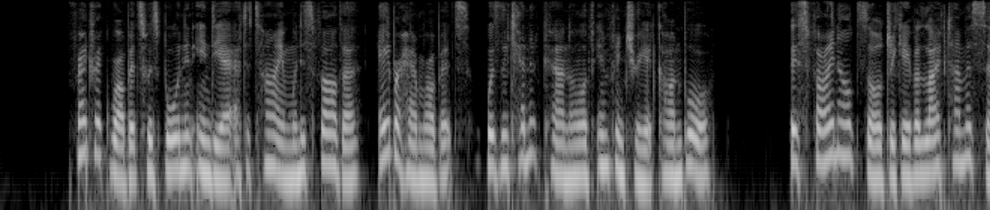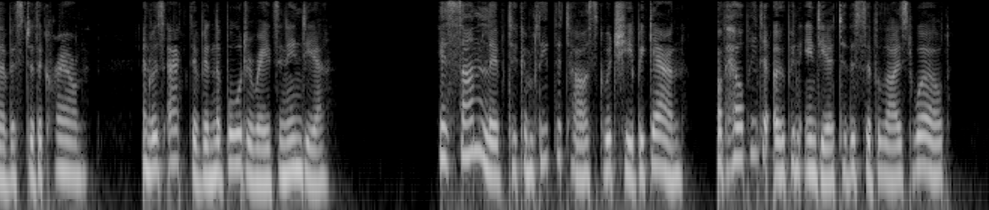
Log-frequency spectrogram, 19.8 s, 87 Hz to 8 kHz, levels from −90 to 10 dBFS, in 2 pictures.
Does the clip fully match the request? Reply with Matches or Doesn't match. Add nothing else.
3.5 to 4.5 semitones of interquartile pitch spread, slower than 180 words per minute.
Doesn't match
